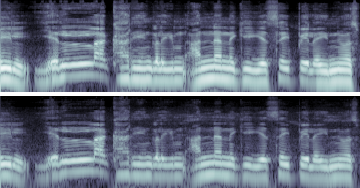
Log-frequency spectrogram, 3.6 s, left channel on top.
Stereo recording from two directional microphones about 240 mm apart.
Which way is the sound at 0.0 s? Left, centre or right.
Left.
